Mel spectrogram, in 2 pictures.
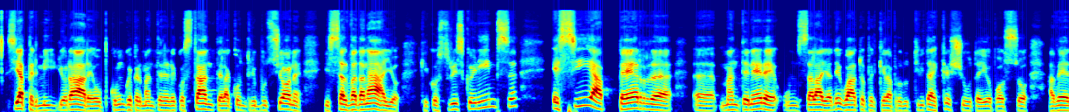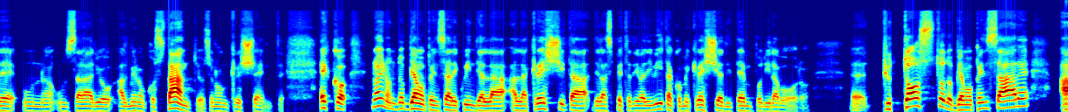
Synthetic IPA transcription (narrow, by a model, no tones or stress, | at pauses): siːapermiʎːoɾaːɾeokːomuŋkwepermant̪enɛːɾekost̪ant̪elakont̪ɾibut̪sːjɔːne | ilsalvad̪anaːjo | kekːost̪ɾuiskoinimps | esːiːaper | mant̪enɛːɾeunsalaːɾjoad̪eɡwaːt̪operk̟elapɾod̪ut̪ːivit̪aɛkːɾeʃːuːt̪aeiːopɔsːoaveːɾeunṵnsalaːɾjoa̰lmeːnokost̪ant̪eo̰senoŋkɾeʃːɛ̰nt̪eɛkːonoːjnond̪obːjaːmopensaːɾekwind̪ialːaa̰lːakɾɛʃːit̪ad̪elːaspet̪ːat̪iːvad̪iviːt̪akomekɾɛʃːit̪ad̪it̪ɛmpod̪ilavo̰ːɾo̰ | pjut̪ːɔst̪od̪obːjaːmopensaːɾe | a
